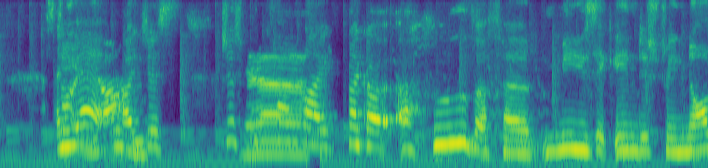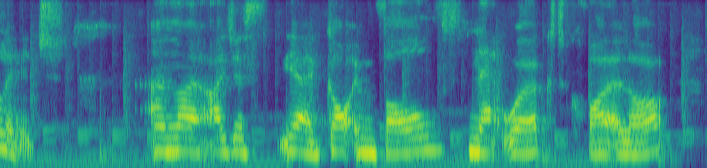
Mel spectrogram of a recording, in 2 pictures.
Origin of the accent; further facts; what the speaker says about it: Wales, United Kingdom; I grew up in South Wales in the valleys where there was like one nightclub and playing like chart hits.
